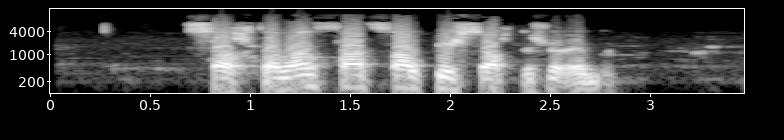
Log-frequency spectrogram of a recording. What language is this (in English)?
Persian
